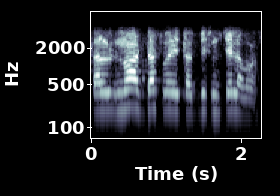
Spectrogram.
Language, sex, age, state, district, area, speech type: Maithili, male, 18-30, Bihar, Begusarai, rural, conversation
